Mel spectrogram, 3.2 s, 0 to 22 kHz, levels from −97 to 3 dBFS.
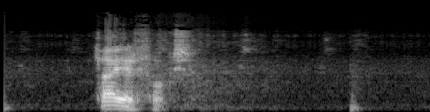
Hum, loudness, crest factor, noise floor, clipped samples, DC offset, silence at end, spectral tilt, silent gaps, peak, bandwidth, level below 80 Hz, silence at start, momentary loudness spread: none; -16 LUFS; 20 dB; -66 dBFS; under 0.1%; under 0.1%; 1.8 s; -4 dB/octave; none; -2 dBFS; 7.6 kHz; -68 dBFS; 0.7 s; 15 LU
